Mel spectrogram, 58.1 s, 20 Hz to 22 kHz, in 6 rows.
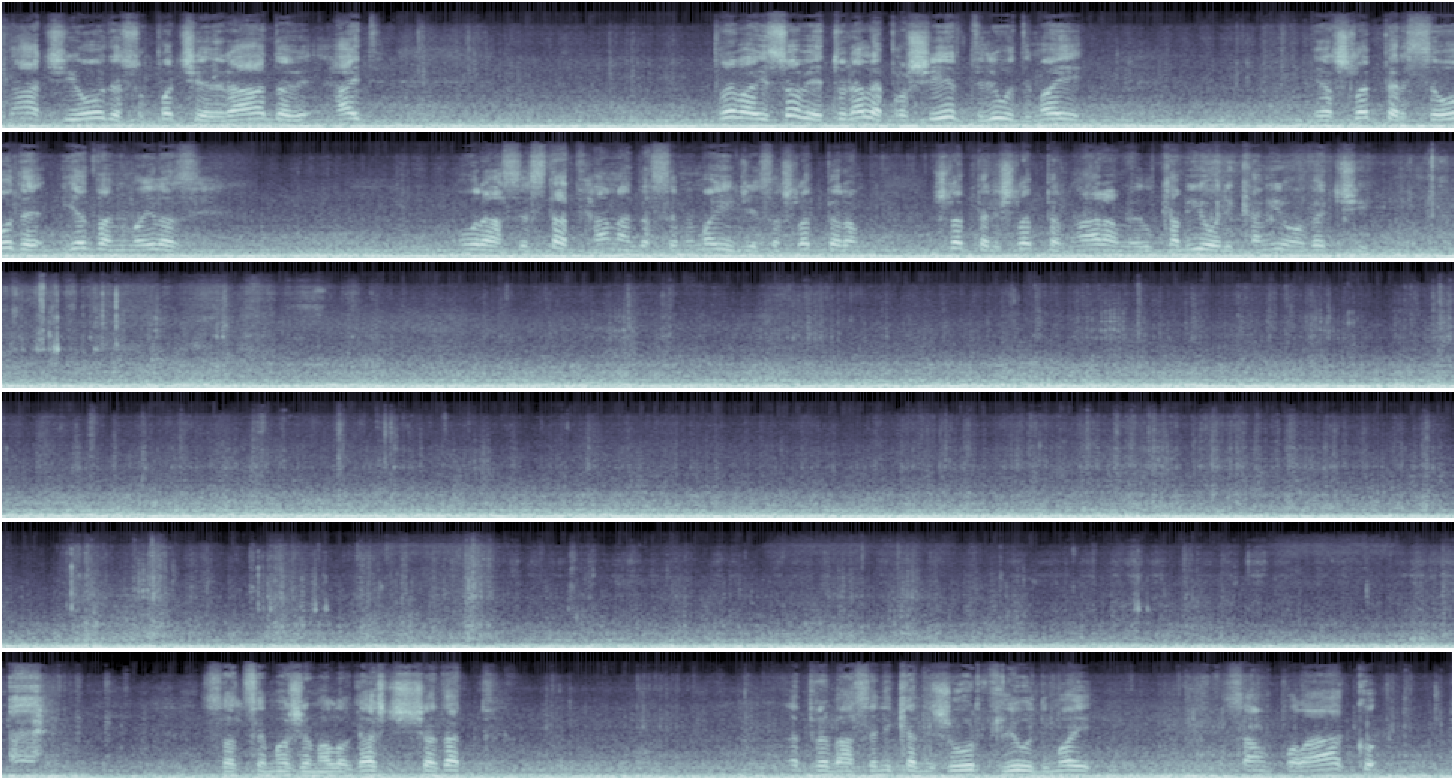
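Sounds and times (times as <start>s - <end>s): engine and tyres rumbling: 0.0s - 58.0s.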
